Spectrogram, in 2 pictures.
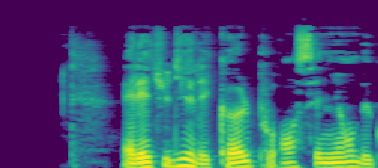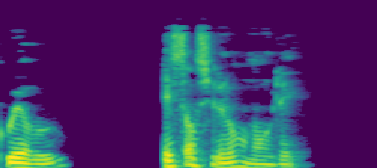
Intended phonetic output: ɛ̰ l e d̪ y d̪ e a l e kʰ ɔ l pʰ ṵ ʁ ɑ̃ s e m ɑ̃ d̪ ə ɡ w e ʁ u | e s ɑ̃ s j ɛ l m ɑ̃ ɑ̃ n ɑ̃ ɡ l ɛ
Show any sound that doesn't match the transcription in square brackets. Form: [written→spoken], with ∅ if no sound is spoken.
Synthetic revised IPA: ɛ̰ l e [d̪→t̪] y d̪ [e→i] a l e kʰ ɔ l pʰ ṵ ʁ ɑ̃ s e [m→ɲ] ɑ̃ d̪ ə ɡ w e ʁ u | e s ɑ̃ s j ɛ l m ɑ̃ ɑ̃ n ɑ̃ ɡ l ɛ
